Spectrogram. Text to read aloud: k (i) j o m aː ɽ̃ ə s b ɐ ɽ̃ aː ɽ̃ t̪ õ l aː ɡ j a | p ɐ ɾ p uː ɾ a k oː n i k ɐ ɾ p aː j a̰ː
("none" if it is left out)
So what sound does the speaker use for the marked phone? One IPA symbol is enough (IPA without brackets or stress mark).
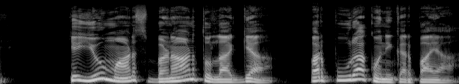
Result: e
